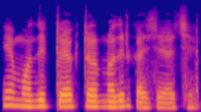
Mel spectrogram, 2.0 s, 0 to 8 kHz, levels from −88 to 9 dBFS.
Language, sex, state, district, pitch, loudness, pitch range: Bengali, male, West Bengal, Jalpaiguri, 155 Hz, -16 LUFS, 140-160 Hz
